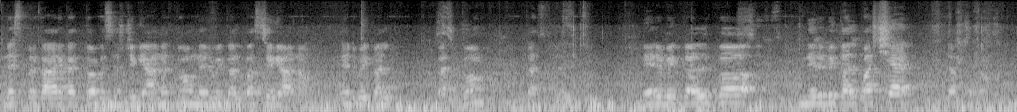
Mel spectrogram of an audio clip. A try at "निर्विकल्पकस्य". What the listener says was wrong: निर्विकल्पकम लिखा, निर्विकल्पम लिखा है, तो लक्ष्य है निर्विकल्पक, तो तस्य निर्विकल्पकस्य होगा ना, कहाँ अक्षरों को काट रहे हो तुम, खाए नहीं हो, नाश्ता नहीं किए हो, अक्षरों को खा जा रहे हो।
